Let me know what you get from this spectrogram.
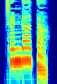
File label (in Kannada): "ಚಂಡಾತ", kannada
